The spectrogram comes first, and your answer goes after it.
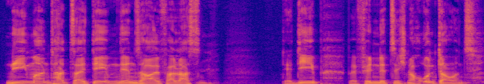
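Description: Ein Mann liest ein Hörbuch und spricht den Ich-Erzähler, einen jungen Detektiv, bestimmt und methodisch. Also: male voice, on the high side, sing-song, normal speed, bright, forceful tone, dry recording, studio quality, voice pushed up. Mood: composed. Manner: commanding, methodical. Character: calm, clever young male detective, the narrator.

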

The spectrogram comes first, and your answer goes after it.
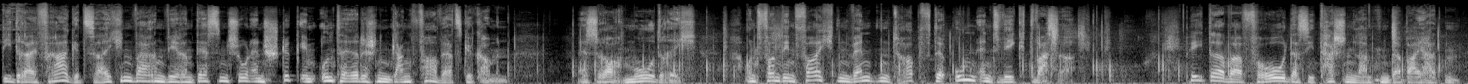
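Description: A male narrator with lively, varied intonation reads scripted audio drama narration. There is clear noise in the background. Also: mid-range voice, normal speed.

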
